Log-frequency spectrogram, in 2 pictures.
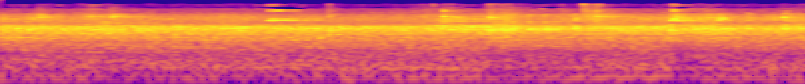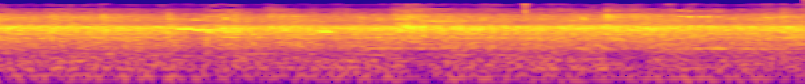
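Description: Pakistan Railways passenger train rolling slowly along a station platform: a steady rumble of wheels and running gear heard from an open coach doorway, with faint voices from the platform.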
